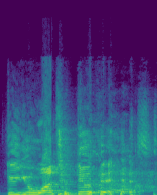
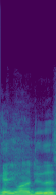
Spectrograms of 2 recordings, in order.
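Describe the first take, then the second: First: It is said louder, with irritation. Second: It is said quietly, in a low voice.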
